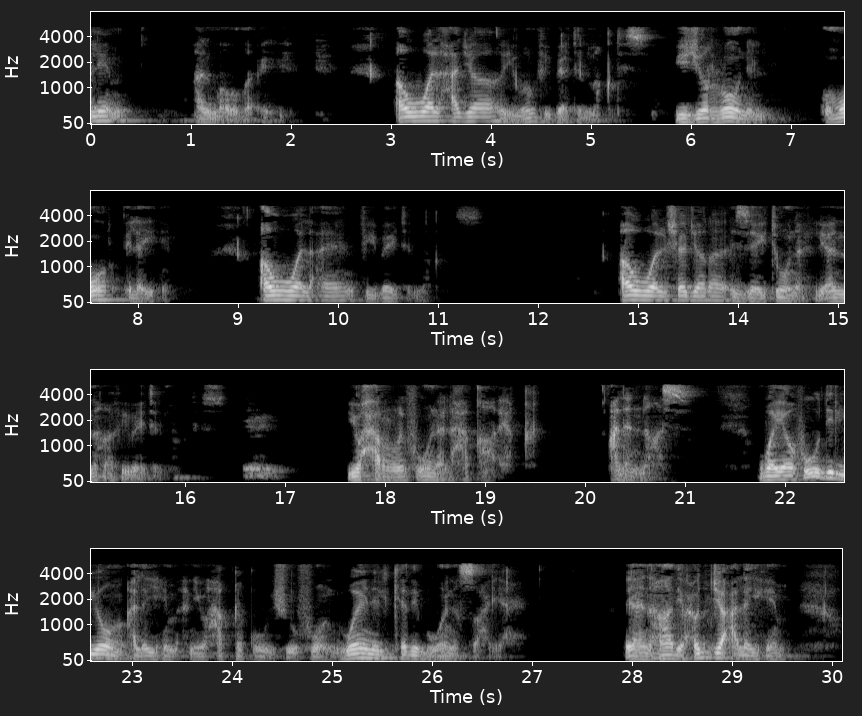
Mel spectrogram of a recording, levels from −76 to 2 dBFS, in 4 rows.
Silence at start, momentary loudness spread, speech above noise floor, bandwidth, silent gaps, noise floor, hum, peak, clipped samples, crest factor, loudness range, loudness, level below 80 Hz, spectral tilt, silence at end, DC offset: 0 s; 19 LU; over 69 dB; 5.4 kHz; 27.51-27.66 s; under -90 dBFS; none; -2 dBFS; under 0.1%; 22 dB; 7 LU; -22 LUFS; -50 dBFS; -10.5 dB/octave; 0.1 s; under 0.1%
